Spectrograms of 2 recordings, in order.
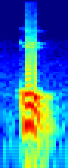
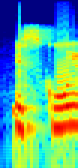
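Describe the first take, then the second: First: कू for स्कूल, first and last sounds dropped; स्कूल cut down to just कू; articulation error. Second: Said in the usual way. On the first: Shown as a demonstration. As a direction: say कू, leaving off the s and the l. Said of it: "ल और सा छोड़ दिया गया". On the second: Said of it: "स्कूल ना कह करके".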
